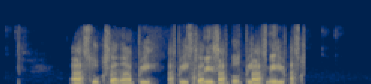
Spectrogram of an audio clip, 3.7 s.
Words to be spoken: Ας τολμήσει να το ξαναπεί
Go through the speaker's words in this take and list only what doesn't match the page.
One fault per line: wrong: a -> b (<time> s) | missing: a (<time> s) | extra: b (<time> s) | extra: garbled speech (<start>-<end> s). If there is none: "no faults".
missing: τολμήσει να (0.9 s)
extra: garbled speech (1.7-3.1 s)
